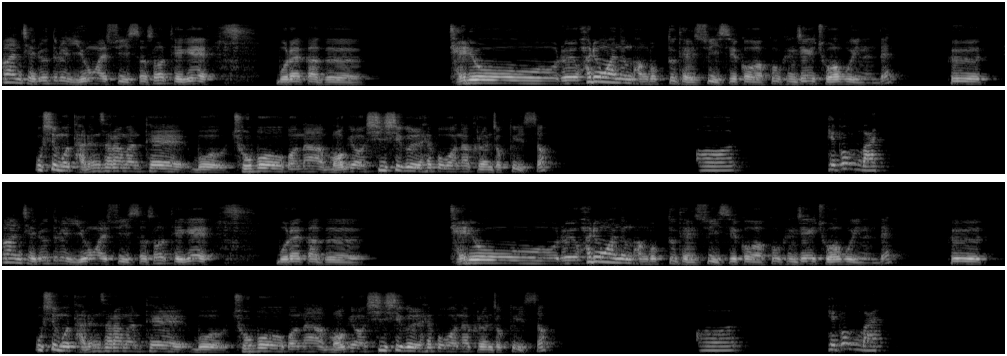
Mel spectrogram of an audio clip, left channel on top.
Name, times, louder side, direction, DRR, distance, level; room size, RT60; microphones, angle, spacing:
voice 1, 0.0-3.6 4.5-8.9 9.5-9.8 10.4-15.5, left 1 dB, 25° left, 0.9 m, -31 dB
voice 2, 17.0-17.4 18.3-18.8, left 3 dB, 45° left, 1.8 m, -34 dB
11.0 x 7.5 x 3.4 m
head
